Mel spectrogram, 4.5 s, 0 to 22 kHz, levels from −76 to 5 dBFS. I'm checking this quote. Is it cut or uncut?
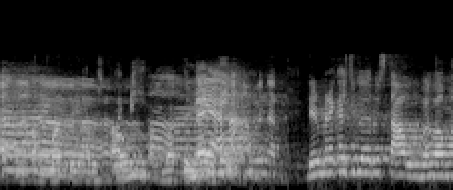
cut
